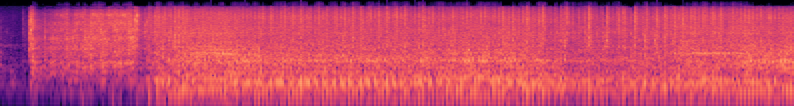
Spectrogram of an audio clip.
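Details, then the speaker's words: Briggs & Stratton engine on offroad lawnmower, cold start: catches, then runs loud with uneven lumpy surging and sagging; running rough and rich per owner, plans to swap in another carburetor. "I got to go back in I got to get as you can hear it was running rough it's running rich so I got to go and get my other carburetor"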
